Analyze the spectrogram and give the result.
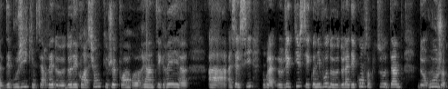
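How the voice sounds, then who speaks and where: A woman's voice: fairly high pitch, darkish tone. A woman from France chatting casually to camera about her haul, often hesitating with fillers and repeating words. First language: French. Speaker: vlogger presenting a shopping haul.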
